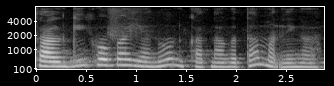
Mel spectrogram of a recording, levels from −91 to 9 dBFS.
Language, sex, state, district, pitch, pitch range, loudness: Garo, female, Meghalaya, South Garo Hills, 220 Hz, 195-265 Hz, -21 LUFS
